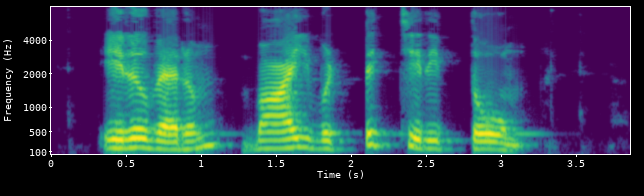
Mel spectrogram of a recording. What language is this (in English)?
Tamil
